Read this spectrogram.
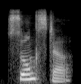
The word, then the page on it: songster: Indian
